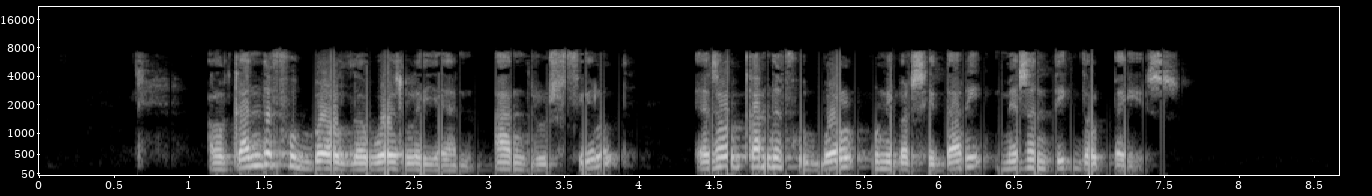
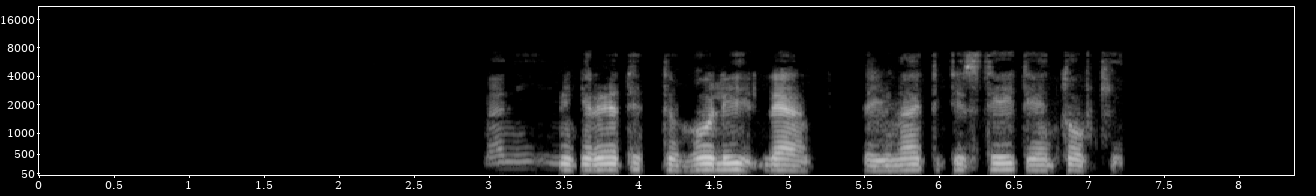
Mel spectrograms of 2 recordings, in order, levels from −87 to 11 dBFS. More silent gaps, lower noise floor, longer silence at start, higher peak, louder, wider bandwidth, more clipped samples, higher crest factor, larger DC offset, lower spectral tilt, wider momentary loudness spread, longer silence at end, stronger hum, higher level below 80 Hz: second, none vs 4.05-4.16 s, 5.19-5.50 s; second, -86 dBFS vs under -90 dBFS; second, 0.65 s vs 3 s; about the same, 0 dBFS vs 0 dBFS; first, -15 LUFS vs -19 LUFS; about the same, 7.8 kHz vs 7.6 kHz; neither; second, 14 dB vs 22 dB; neither; second, -4 dB/octave vs -6.5 dB/octave; second, 10 LU vs 22 LU; about the same, 1.1 s vs 1.15 s; neither; first, -50 dBFS vs -72 dBFS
